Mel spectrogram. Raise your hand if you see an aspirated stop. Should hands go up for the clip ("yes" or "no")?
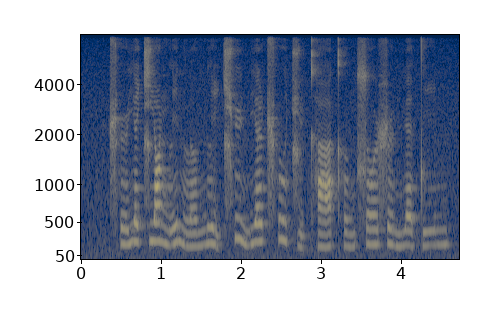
yes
